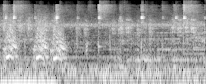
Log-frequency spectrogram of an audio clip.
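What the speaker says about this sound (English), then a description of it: "I hear dogs. They're down there." Dogs barking and yipping in the Ratchet & Clank video game, a brief dense burst of several yaps over game background noise, fairly close and steady in loudness.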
